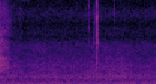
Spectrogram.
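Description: Steady low rumble of motor traffic on a city street.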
